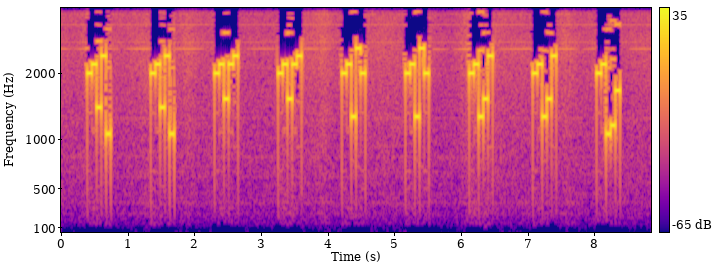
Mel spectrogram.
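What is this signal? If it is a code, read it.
Five-tone selective call (ZVEI), heard as quick runs of five tones, tones of about 70 ms. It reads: 89401 89401 89590 89590 89338 89338 89350 89350 89126
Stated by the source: ZVEI five-tone call received with an SDR.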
